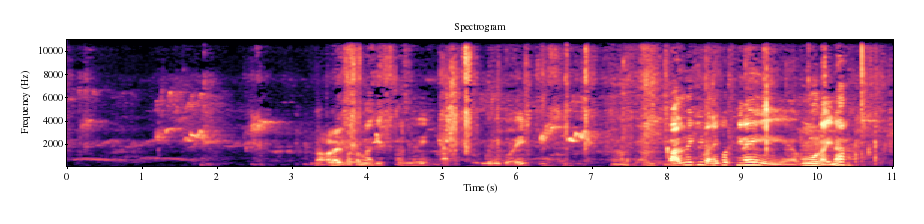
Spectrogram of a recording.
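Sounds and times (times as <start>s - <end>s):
men talking indistinctly: 3.2s - 10.9s.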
